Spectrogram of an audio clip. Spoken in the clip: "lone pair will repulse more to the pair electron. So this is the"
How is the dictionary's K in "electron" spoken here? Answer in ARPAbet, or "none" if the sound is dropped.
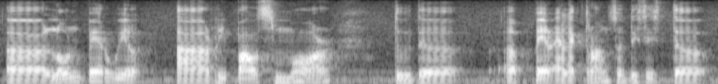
K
